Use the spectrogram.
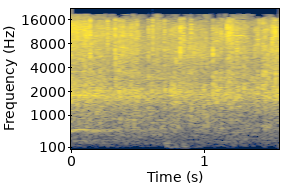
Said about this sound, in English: And everybody, this is Dan Stecher. Dan Stecher is in charge of our worship team, so he's scheduling. Yes, you can clap for Dan.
